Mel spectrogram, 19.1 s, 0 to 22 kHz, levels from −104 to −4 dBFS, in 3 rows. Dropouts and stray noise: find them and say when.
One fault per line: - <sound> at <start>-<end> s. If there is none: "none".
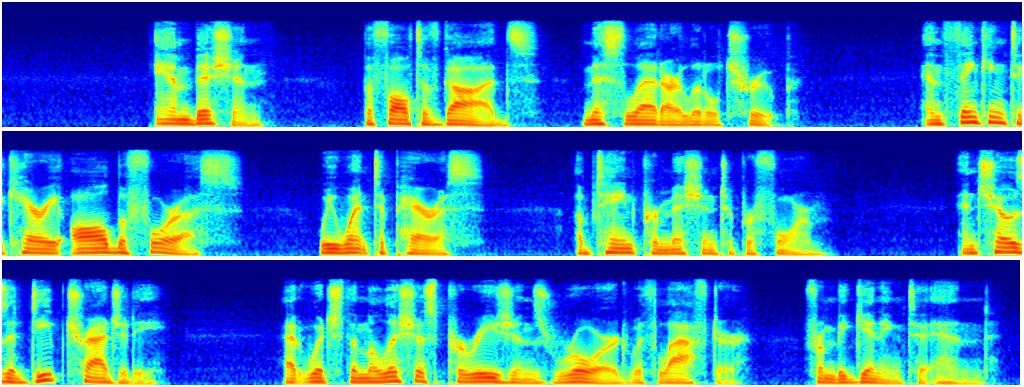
none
